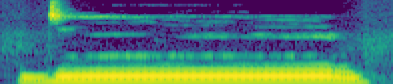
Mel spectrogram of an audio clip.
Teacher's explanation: জিমের মাখরাজ হচ্ছে জিভের মাঝখান এবং তার বরাবর উপরের তালুর সাথে লাগিয়ে উচ্চারিত হয় জিম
